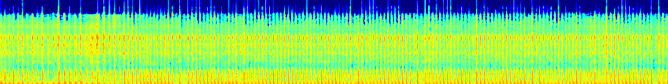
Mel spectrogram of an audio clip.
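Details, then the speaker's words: Springer motorcycle idling after snugging up exhaust to fix a leak blowing on the rider's leg: loud rapid popping about three pulses a second, stumbling unevenly; owner says carburetor needs adjusting, small exhaust leak may remain. "so i gotta mess with that carburetor some more it's not wanting to idle just right that's a lot better i'm going with it"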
